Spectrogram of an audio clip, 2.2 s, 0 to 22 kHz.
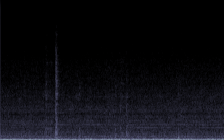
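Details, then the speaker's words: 1951 Ford Custom with fuel injection and fuel pressure set correctly, heading out on a road test: deep, even engine note with no misfire or stumble, holding steady without lugging as it goes into gear. "Yeah, let's get it out on the road. It already sounds better. Let's see how it sounds going into gear."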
